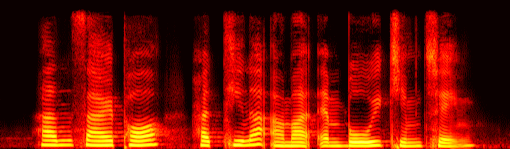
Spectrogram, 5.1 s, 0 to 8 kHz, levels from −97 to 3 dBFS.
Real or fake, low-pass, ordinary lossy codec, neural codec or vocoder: fake; 7.2 kHz; none; codec, 16 kHz, 2 kbps, X-Codec, HuBERT features, trained on balanced general audio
